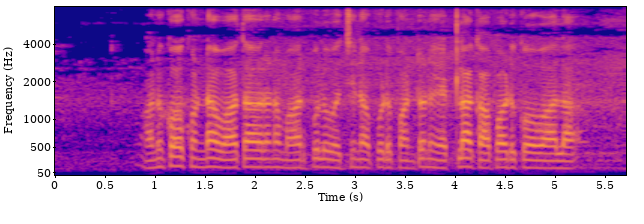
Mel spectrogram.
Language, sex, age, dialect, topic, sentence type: Telugu, male, 18-24, Southern, agriculture, question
